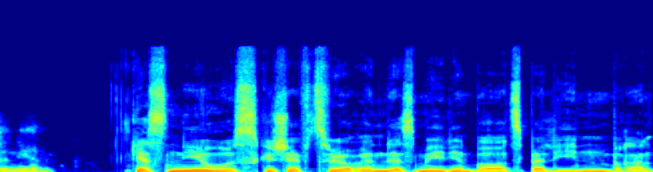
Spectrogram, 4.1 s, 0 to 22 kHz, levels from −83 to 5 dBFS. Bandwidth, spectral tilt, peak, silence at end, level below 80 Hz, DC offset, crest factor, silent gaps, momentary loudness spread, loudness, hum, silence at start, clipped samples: 16.5 kHz; -5 dB/octave; -8 dBFS; 0 s; -64 dBFS; under 0.1%; 14 dB; none; 7 LU; -23 LUFS; none; 0 s; under 0.1%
